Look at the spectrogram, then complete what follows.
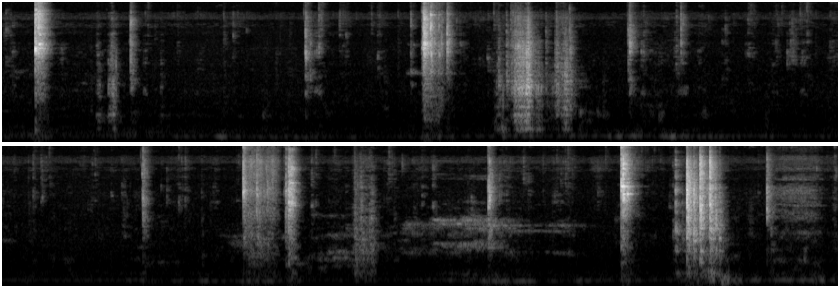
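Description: Shellfish-eating noises: sharp clicks of seashells and chopsticks knocking on a tray, with two longer slurping sounds, one about five seconds in and one near the end.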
